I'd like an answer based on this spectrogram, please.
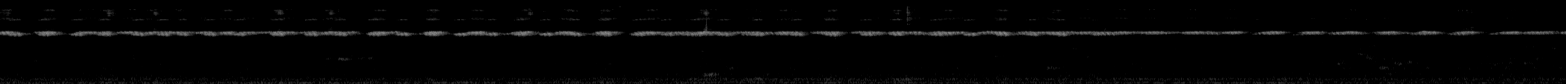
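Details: Crickets chirp steadily at night in the woods, a high, pulsing trill that runs without a break.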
